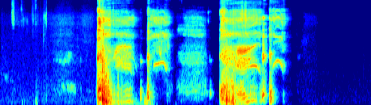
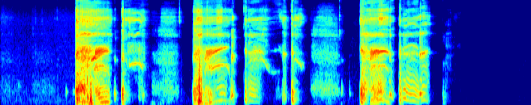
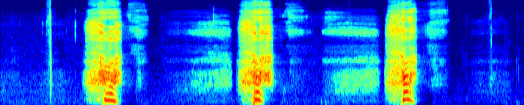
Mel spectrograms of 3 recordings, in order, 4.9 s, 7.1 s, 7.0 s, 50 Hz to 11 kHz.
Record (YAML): cough_length: 4.9 s
cough_amplitude: 32768
cough_signal_mean_std_ratio: 0.3
three_cough_length: 7.1 s
three_cough_amplitude: 32767
three_cough_signal_mean_std_ratio: 0.38
exhalation_length: 7.0 s
exhalation_amplitude: 29085
exhalation_signal_mean_std_ratio: 0.33
survey_phase: alpha (2021-03-01 to 2021-08-12)
age: 45-64
gender: Female
wearing_mask: 'No'
symptom_cough_any: true
symptom_shortness_of_breath: true
symptom_fatigue: true
symptom_onset: 3 days
smoker_status: Never smoked
respiratory_condition_asthma: false
respiratory_condition_other: false
recruitment_source: Test and Trace
submission_delay: 2 days
covid_ct_value: 27.1
covid_ct_gene: ORF1ab gene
